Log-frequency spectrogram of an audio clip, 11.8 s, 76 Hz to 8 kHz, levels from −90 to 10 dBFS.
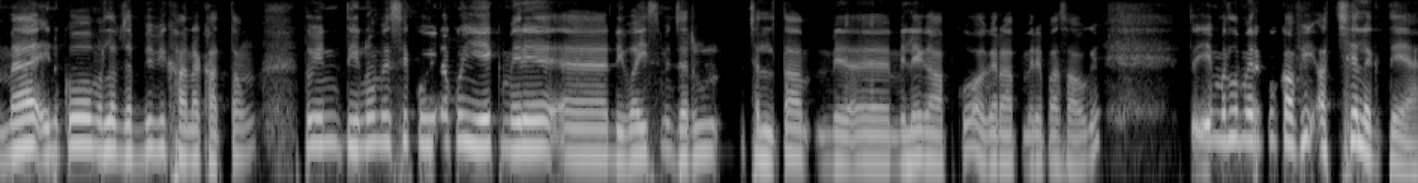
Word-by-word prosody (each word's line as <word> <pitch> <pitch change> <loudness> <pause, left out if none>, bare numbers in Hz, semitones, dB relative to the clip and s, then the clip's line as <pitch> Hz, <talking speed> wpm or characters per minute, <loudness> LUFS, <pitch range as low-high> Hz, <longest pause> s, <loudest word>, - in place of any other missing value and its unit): मैं 180 +7 +6
इनको 195 +5 +4
मतलब 180 -1 +3
जब 160 -2 -1
भी 185 - -1
खाना 150 -2 -1
खाता 135 +2 -5
हूँ, 160 +4 -11 0.4
तो 195 - +2
इन 205 0 -1
तीनों 195 +2 +2
में 215 0 -1
से 220 - -4
कोई 200 -1 0
ना - - -1
कोई 215 -2 +2
एक 195 0 +1
मेरे 185 0 +4
अ, 150 -2 -2
डिवाइस 150 +4 -1
में 175 - -10
ज़रूर 155 +3 -2 0.3
चलता 145 +1 -1
मे 130 +1 -6 0.4
अ, - - -6
मिलेगा 135 +1 -1
आपको 145 +6 -8
अगर 135 0 -4
आप 130 0 -5
मेरे 130 +1 -6
पास 130 -1 -8
आओगे, 125 +7 -7 0.8
तो 310 - -2
ये 340 - +5
मतलब 230 +1 0
मेरे 225 +1 +5
को 230 - -10
काफ़ी 210 +3 +3
अच्छे 205 +5 +3
लगते 135 - +1
हैं। 105 0 -6
165 Hz, 210 wpm, -23 LUFS, 140-200 Hz, 0.8 s, मैं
